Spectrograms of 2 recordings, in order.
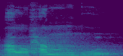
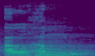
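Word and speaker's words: الحمد لله: Gimana cara baca? Harus di tengah tenggorokan. Alhamdulillah, bukan alhamdu.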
